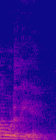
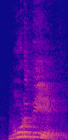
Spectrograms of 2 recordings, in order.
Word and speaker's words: Bourdieu: ¿Qué más agrega Bourdieu? Bourdieu, no Bourdieu, Bourdieu, Bourdieu, se escribe de una manera, pero se dice Bourdieu.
